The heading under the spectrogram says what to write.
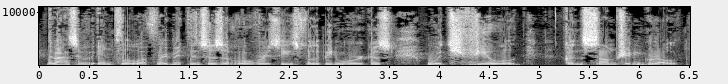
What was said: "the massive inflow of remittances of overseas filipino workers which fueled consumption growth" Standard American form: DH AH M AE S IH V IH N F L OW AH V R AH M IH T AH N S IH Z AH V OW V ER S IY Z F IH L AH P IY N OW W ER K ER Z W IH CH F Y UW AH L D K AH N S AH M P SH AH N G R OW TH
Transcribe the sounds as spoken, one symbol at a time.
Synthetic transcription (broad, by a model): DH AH M AE S IH V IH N F L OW AH V R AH M IH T N S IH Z AH V OW V ER S IY Z F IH L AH P IY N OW W ER K ER Z W IH CH F Y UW L D K AH N S AH M P SH AH N G R OW TH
